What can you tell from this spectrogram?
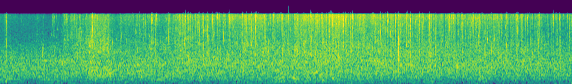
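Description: Water running and dripping out of a mesh fishing keepnet as it is hauled up out of the water, a pattering trickle that starts about a second in and is heaviest around the middle.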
